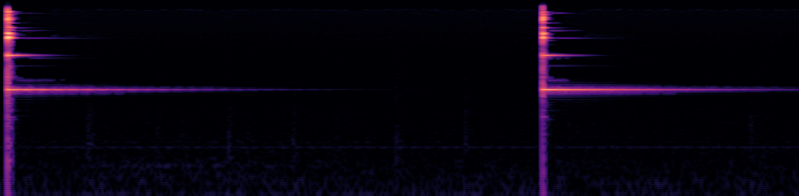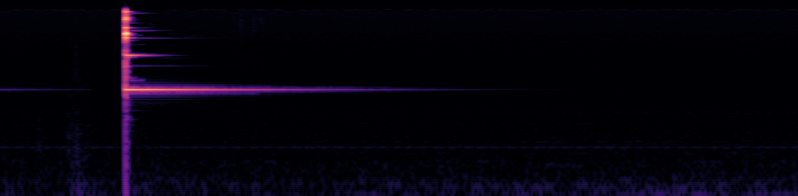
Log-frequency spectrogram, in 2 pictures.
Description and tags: Metal gently hits the glass
Playing the glass with metal coin. Studio. Close mic.
Metal, bell, glass, ringing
